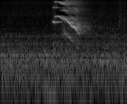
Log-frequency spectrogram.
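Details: Juvenile northern flicker, newly out of the tree cavity and searching for food with a parent close by, giving one sharp, high, downslurred note lasting about a quarter second, in an otherwise quiet setting.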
